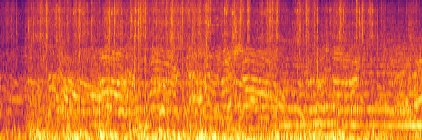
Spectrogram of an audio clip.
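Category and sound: animal, horses galloping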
